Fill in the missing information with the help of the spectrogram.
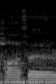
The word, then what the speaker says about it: hatha: You know, three different levels of hatha or vinyasa. – That's a hatha. – Yeah, that is correct. Hatha is the correct pronunciation.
